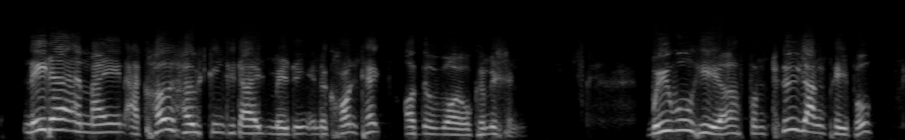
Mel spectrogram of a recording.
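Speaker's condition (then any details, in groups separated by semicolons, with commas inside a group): Cerebral palsy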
